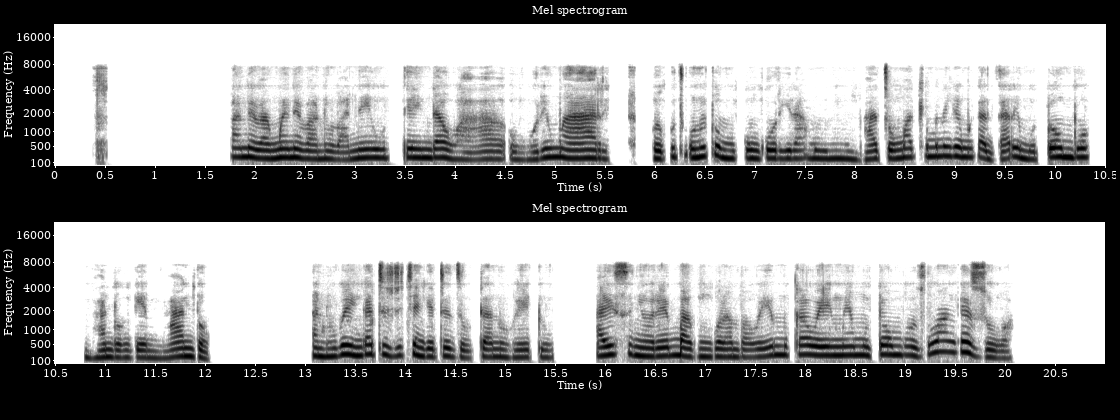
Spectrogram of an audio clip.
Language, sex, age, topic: Ndau, female, 36-49, health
